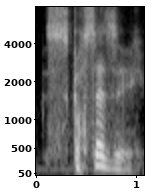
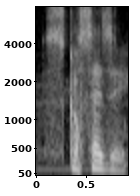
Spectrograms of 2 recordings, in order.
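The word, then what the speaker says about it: Scorsese: was the last great apparently he scosi is how you pronounce his name SC scosi probably yeah no it is it is scosi he's a good director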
